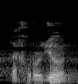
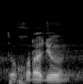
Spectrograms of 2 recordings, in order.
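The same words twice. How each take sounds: First: "تخرجون" pronounced takhrujun; fatha ta, damma ra. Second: "تخرجون" pronounced tukhrajun; damma ta, fatha ra. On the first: Teacher shows Hamza's reading, "تخرجون" as takhrujun. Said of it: "فتح التاء وضم الراء". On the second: Teacher shows the other readers' "تخرجون" as tukhrajun. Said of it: "بضم التاء وفتح الراء". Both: Shown as a demonstration.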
